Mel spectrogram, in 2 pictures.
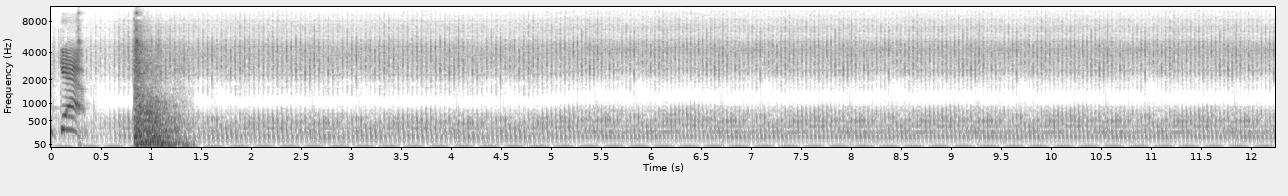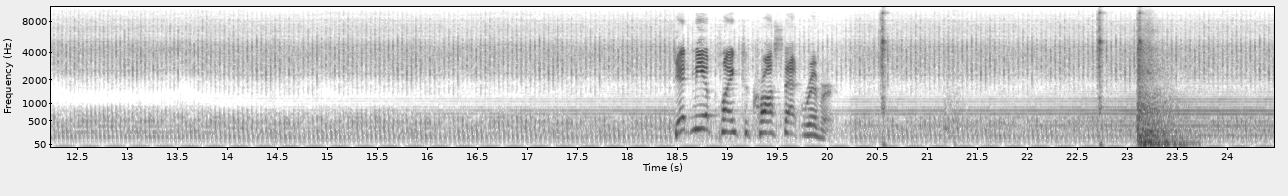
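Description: A small helicopter's engine and rotor whir steadily.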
